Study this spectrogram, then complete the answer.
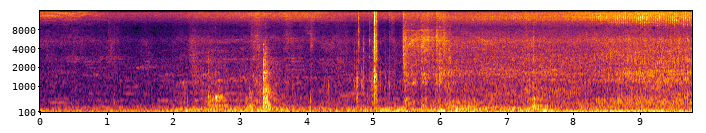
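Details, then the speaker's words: Car with a no-code misfire after a new PCM was fitted: it cranks and catches, then idles with an uneven, stumbling beat; misfire unchanged after swapping coils 1 and 2, coil replacement needed; ignition coil misfire. "hey we still got a misfire now let's see it is twist to this look at that guy no change yes i need a coil"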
